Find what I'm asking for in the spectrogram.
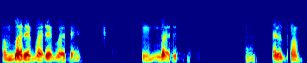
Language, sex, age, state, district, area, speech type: Goan Konkani, male, 45-60, Goa, Tiswadi, rural, conversation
